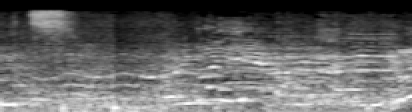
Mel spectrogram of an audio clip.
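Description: Several people's voices speaking and calling out over one another.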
